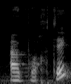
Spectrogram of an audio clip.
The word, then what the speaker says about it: apporter: Donc maintenant, on va passer à emporter et apporter. Pour la prononciation, apporter.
